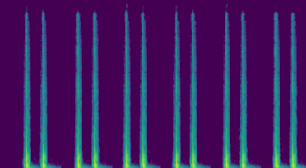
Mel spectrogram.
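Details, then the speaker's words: Finger percussion over the abdominal quadrants during a physical assessment demonstration: paired hollow, drum-like taps giving tympany, the expected note over air-filled stomach or intestines. "one as you percuss expect to hear Tony over air filled organs such as the stomach or intestines in an older patient Tony may be louder and more extensive because aging decreases intestinal motility which can cause gas to accumulate"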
